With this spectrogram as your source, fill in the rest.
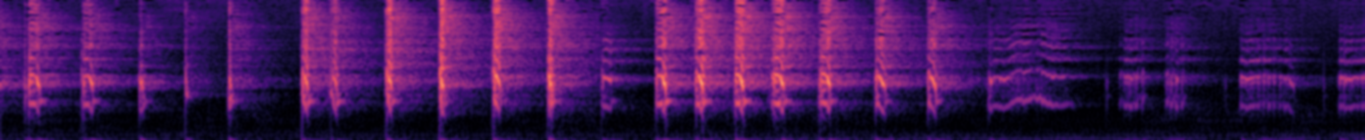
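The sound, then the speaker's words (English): A wooden turkey box call gives loud, raspy, gobble-like yelps in two quick rhythmic runs. Softer, thinner yelping notes follow toward the end. “And so I was trying out these box calls. You can hear them because they're loud, and I was over there going...”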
